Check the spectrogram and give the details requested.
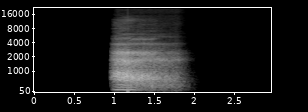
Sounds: Sigh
